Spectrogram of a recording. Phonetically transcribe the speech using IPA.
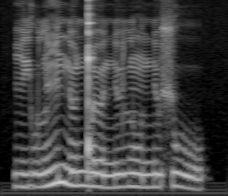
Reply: i j u l ĩ n ø ŋ͡ǃ ø n y l ũ n y ʃ u

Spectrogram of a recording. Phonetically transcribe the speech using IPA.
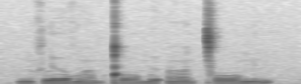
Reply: ŋ ə̃ χ l əː ʁʷ ɑ̃ː m ǃ ɔː m ə ʔ ɑ̃ː l ǀ ɔː ŋ ɛ̃ ŋ

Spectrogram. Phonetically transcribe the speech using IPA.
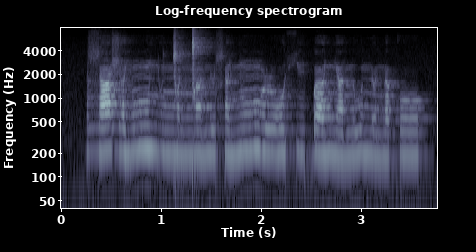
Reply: ɮ a ʒ ɐ j ũː ɲ o ŋ͡ǀ ɵ ŋ͡ǀ ɐ̃ n ɨ ɬ ɐ̃ ɲ ũː ɹ o ç i ɓ ɐ ɲ ã n u n ɵ n ɐ k o

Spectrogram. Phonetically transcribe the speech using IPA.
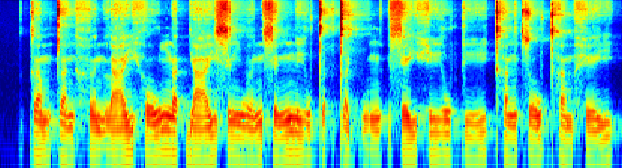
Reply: k ɐ˧ m t̪ ɐ˨ n h ɵ˨˩ n l aː˨˥ j h o˨˥ w ŋ ɐ˧ t̚ j aː˨˥ j s ɪ˧ ŋ w ɵ˨˥ n s ɪ˨˥ ŋ n̪ iː˧ w t̪ ɐ˧ k̚ t̪ ɐ˨˩ j kʷ ɐ˧ ŋ | s e˨˧ j h iː˧ w k iː˨˥ kʰ ɐ˨˧ ŋ t͡s o˨˥ w t̪ʰ ɐ˨ m h e˨˧ j

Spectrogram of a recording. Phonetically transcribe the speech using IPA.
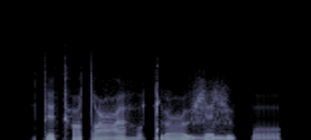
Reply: t ɛ˦ kʰ a˦ tˤ ʉ˨ ʕ a˨˦ ɦ ɔ˨ ǃ ʉ˦ ʕ ʉ˦˨ ɮ ɛ˦ ɮ ʉ˦ pː ɔ˨

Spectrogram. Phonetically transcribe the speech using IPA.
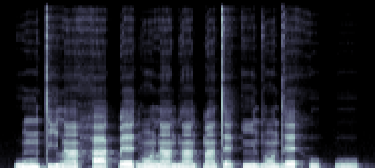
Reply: w ũ˦ t i˦˨ l ã˨˦ h a˦ k͡p ɛ˦ ɡ ɔ̃˦ l ã˦ ɡ ã˦ k͡p ã˦ t ɛ˧ k ĩ˦ d ɔ̃˦ d ɛ˦ h u˧ k͡p u˧

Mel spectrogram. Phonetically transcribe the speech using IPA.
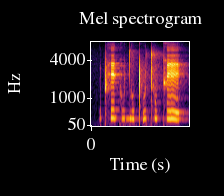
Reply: pʰ e k ṳ d̪ u pʼ ṳ tʼ u kʼ e

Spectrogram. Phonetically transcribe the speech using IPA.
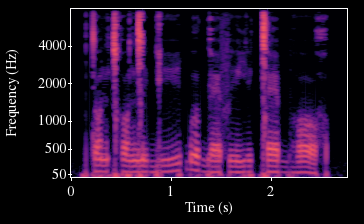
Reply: t ɔ n ǀʰ ɔ ŋ͡ǀ i ɡ iː ɓ ʊ ɡ ɛː f i j i ǀ ɛ bʱ ɔ x

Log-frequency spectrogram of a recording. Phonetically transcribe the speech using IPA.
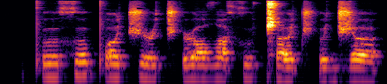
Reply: pʼ ʊ x ʊ pʼ ɔ t͡ʃ ə˞ t͡ʃʼ ə˞ ðˤ ɪ x u ǁ ʌ t͡ʃʼ ʊ d͡ʒ ʌ

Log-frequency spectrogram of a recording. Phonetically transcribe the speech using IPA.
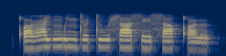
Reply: qʼ o˨ ʕ i˦ ŋʷ ɨ˦ ɲ d ɵ˦ t u˦ ɬ a˦ ɬ e˨ ɬ a˨˦ qʼ ɵ˨

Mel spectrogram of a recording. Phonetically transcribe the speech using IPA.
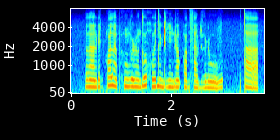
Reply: l ã l ɽ i ɡ qʷ i l ã pʰ ũ v u ɭ ũ d u χʷ i d ĩ ɖʱ ĩ ɡ ɭ ĩ qʷ ɯ ɡ s a l ɖʱ ɯ ɳ u v | t a

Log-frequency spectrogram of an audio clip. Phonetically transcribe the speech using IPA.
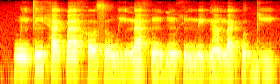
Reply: w ĩ˧ t ĩ˦ h a˧ k͡p a˧ h ɔ˨ s o˨ w i˧ n a˦ h ũ˦˨ ɡ͡b ũ˧ h ĩ˨ m e˨ ɡ ã˨˦ m a˧ k͡p o˧ ɡ͡b i˦

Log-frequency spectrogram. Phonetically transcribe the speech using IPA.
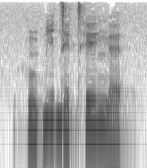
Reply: h ũ˨ ɓ i˦ d e˨ tʰ eː˦ ŋ ɛ˨

